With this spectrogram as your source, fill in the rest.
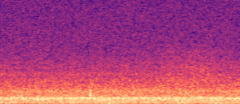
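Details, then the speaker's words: LYTE gaming PC on the bench after boot: steady loud airy rush with a thin constant whine, no ticking; excessive fan noise from too many fans, suggested removing the three bottom fans. "don't like how loud the system is there's certainly recommendations i would make so let's talk about that i'm going to turn this off so you can hear me better that thing is loud"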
